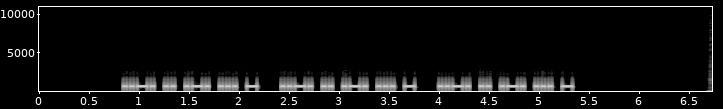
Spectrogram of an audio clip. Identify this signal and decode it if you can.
Morse code, heard as a keyed tone, about 34 wpm, 700 Hz. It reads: FIRST FIRST FIRST
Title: Top 300 Words Repeated 35wpm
